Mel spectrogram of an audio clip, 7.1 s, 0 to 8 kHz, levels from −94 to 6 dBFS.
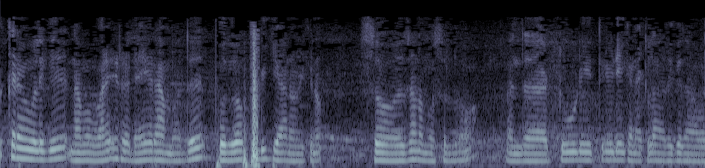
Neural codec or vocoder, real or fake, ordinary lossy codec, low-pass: none; real; MP3, 24 kbps; 7.2 kHz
